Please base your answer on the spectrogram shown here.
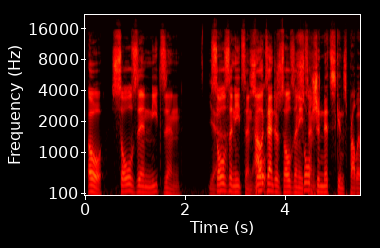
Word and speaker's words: Solzhenitsyn: so i can there we go it is pronounced souls in that's what it looks like oh solzhenitsyn solzhenitsyn alexander solzhenitsyn skin's probably like an ameri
